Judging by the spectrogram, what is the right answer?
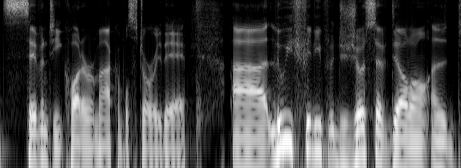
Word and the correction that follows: d'Orléans: butchered that one. I was going so well. Louis-Philippe Joseph d'Orléans. Orléans. D'Orléans. bloody hell, who would go on to become, the Duke of Orléans.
